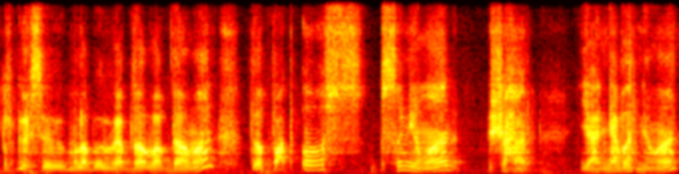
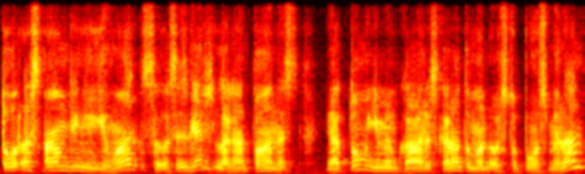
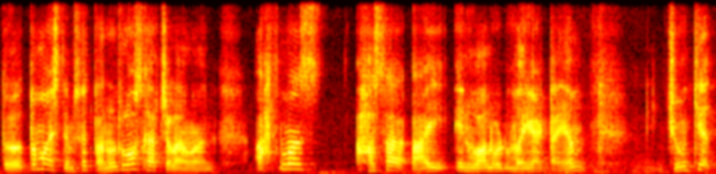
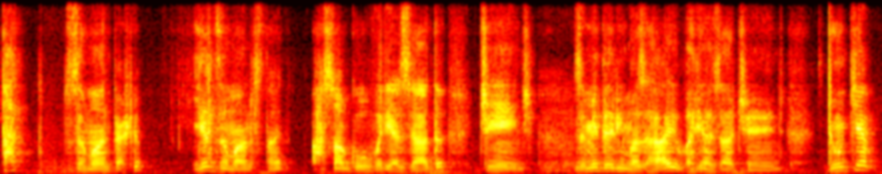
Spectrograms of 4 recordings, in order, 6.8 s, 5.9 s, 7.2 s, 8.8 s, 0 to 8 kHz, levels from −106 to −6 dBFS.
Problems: none marked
